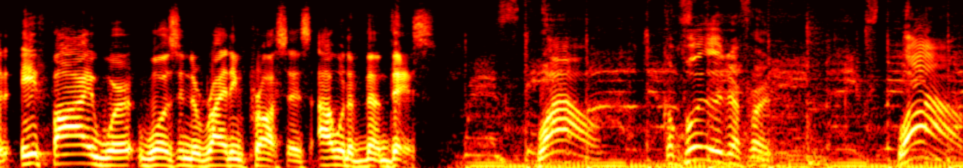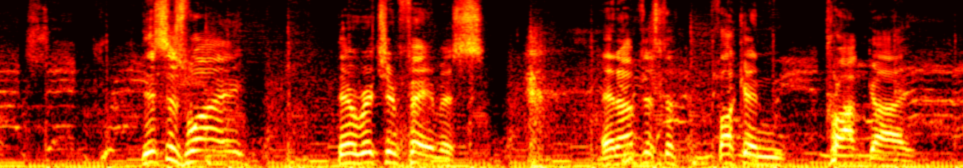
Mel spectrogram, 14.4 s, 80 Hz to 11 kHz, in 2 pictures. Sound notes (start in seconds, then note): 11.2 laughs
